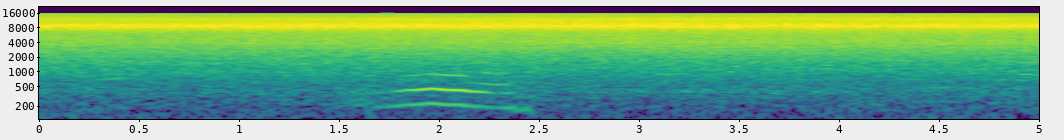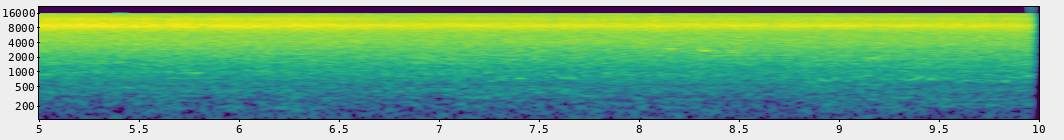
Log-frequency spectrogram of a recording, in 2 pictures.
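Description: Steady rushing noise of a high waterfall pouring into a rocky pool. About two seconds in, a person's short call rises and falls once.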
